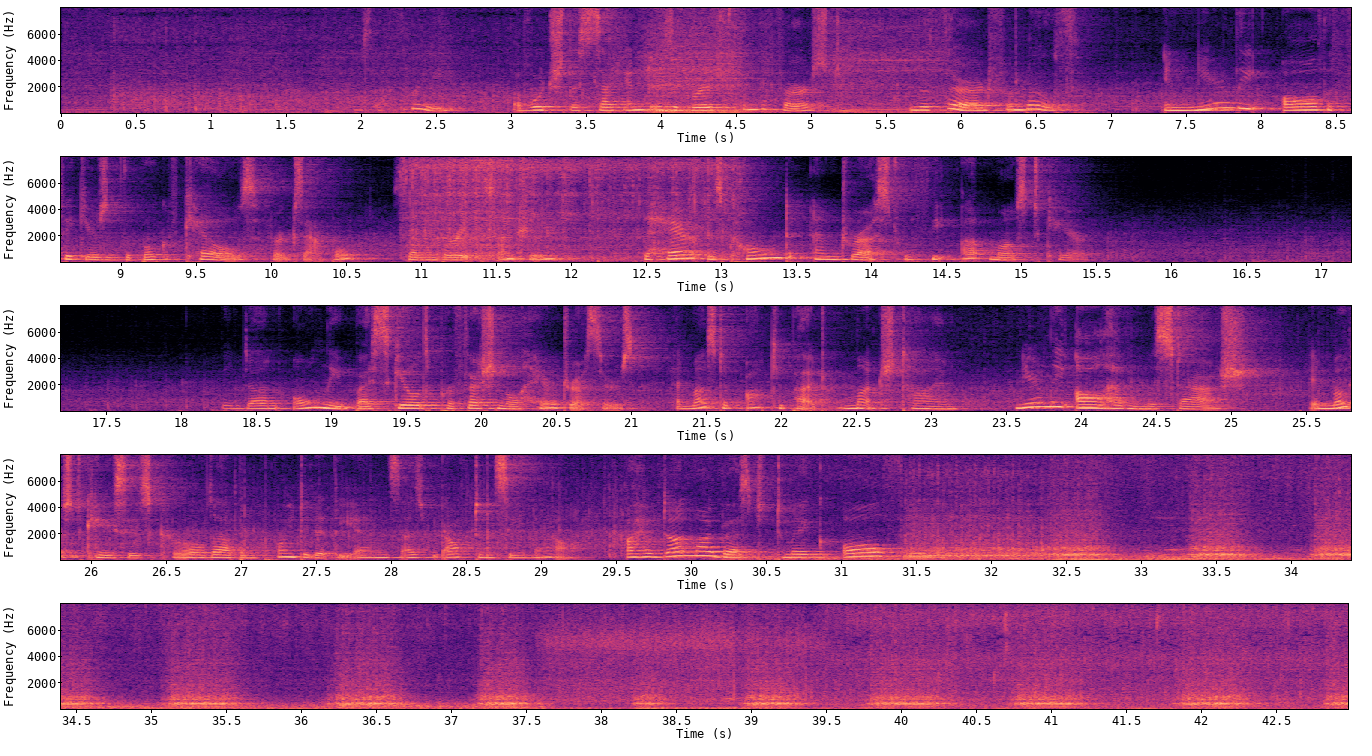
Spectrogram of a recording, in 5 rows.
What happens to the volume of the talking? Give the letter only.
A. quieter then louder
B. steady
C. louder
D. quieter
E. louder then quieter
B.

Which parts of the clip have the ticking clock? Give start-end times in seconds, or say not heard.
not heard.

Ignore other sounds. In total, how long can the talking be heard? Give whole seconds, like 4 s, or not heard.
27 s.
